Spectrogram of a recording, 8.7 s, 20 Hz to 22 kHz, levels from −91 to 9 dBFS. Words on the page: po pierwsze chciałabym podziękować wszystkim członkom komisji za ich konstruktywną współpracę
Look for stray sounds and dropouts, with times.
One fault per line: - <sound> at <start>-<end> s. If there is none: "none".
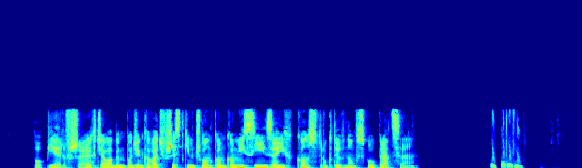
- chirp at 7.4-7.9 s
